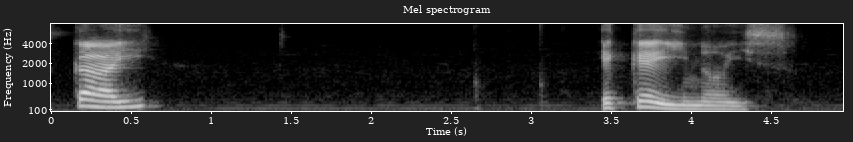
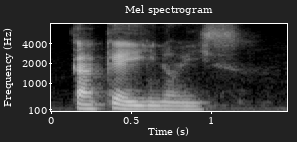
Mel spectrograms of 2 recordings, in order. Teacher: Lo que debería decir acá es kai ekeinois. Pero el diptongo ai con la e se fusionaron y quedó kakeinois. Y esa alfa con espíritu, que en realidad ya digo, no es un espíritu, sino un coronis, el coronis es el indicio de que hubo una fusión de palabras.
